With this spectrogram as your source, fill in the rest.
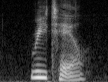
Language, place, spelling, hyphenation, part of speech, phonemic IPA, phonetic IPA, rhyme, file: English, California, retail, re‧tail, noun / adjective / adverb / verb, /ˈɹiˌteɪl/, [ˈɹ̠ʷiˌtʰeɪ̯ɫ], -eɪl, En-us-retail.ogg
- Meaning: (noun) The sale of goods directly to the consumer, encompassing the storefronts, mail-order, websites, etc., and the corporate mechanisms, branding, advertising, etc. that support them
